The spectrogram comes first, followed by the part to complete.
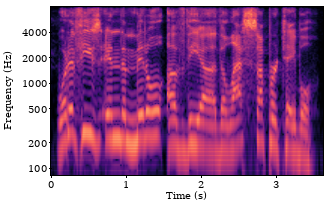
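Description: A man in casual chat, pitching ideas conversationally. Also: moderate pace, a little mellow, no room sound.

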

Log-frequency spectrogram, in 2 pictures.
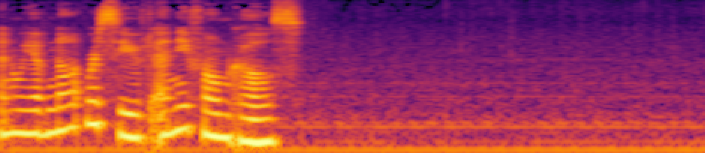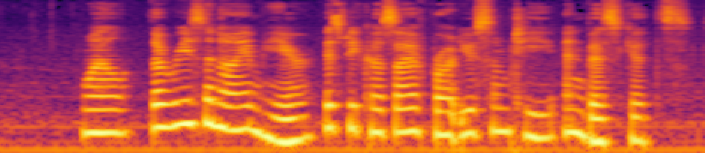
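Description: A woman playing a gentle, dutiful female android servant in an audio roleplay, speaking in formal, polite, measured phrases. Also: mid-range voice, lightly acted. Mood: polite, attentive. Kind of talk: audio roleplay addressed to the listener.

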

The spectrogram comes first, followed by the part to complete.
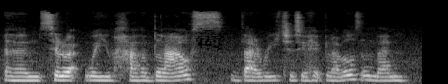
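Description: A young woman with a husky voice, hoarse from a cold, chatting to camera as a sewing vlogger in a small room at home, rambling and correcting herself often. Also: fairly low pitch, flat delivery, measured pace, slight background noise, low-quality recording. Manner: chatty, rambling, many fillers and self-corrections. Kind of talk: casual chat to camera.

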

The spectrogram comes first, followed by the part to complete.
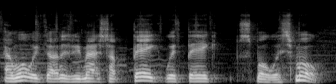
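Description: A man's voice: medium pitch, normal speed. A man in his thirties hosting a casual restoration vlog, explaining things step by step in a hands-on way. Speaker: host of a car restoration channel. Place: bright plant-filled conservatory at a table.

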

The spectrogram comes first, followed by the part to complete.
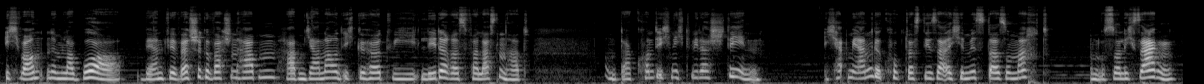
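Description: A young heroine from a fantasy audio drama, acted by a woman, headstrong and easily flustered. Her voice sits high, with soft music behind it. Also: brisk. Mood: explaining. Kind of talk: fan audio drama acting.

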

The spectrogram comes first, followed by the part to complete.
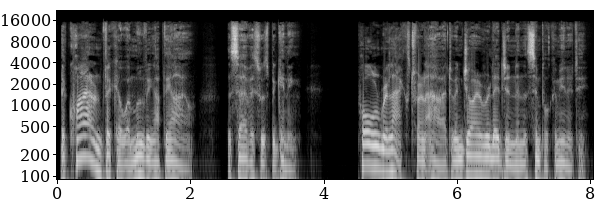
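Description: A British man narrating a detective novel in a measured, literary storytelling manner. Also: extremely low pitch, sing-song, no room sound, studio quality. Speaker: audiobook narrator.

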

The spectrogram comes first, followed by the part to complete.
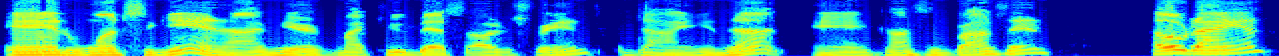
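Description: A man hosting a podcast, talking casually in a halting, meandering way. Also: medium pitch, expressive, sharp tone. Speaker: podcast host.

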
